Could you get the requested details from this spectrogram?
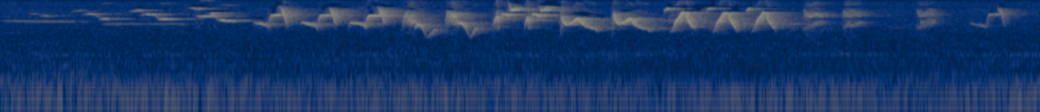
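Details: An Indigo Bunting (Passerina cyanea) sings over the ruins of Van Slyke Castle at Ramapo Lake, Oakland, New Jersey. It gives a bright, high run of paired sweeping notes lasting about three seconds, quick and slightly buzzy, over a low steady rumble.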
